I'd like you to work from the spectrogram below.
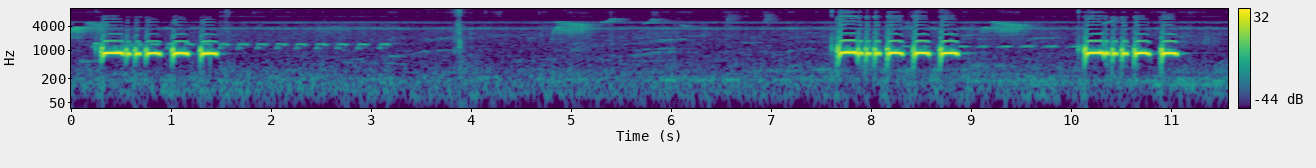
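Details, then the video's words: Javanese zebra dove (perkutut jawa) singing: three bursts of rapid, stuttering mid-pitched coos, each a quick run of clipped notes with a softer trailing series, separated by quiet pauses of several seconds. "perkutut jawa bikin gacor"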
